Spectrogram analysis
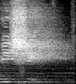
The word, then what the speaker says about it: phishing: The phishing is spelled phishing, phishing. So it's not when you throw a hook, but it's pronounced the same way.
